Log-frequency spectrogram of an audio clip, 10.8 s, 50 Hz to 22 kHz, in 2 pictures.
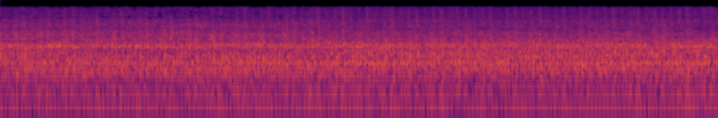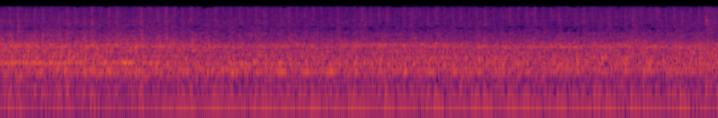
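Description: Mack AI-427 inline-six diesel of a 2005 Mack Granite truck idling steadily.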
